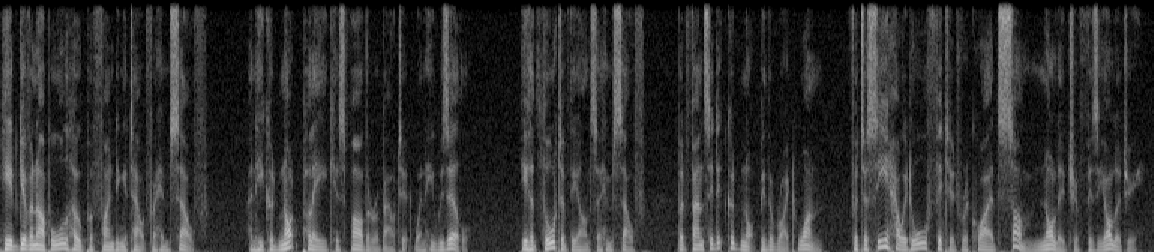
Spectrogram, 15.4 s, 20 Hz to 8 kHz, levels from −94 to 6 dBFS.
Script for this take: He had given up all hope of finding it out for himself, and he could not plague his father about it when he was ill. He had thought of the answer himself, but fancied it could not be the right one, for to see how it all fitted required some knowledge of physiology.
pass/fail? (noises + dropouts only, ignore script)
pass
